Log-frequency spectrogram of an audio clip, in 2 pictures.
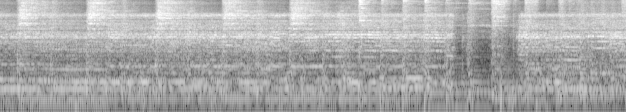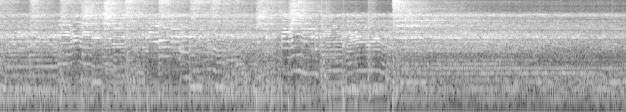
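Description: Live rock band playing an instrumental passage: electric guitar chords over a drum kit, with bending guitar notes in the last third. About three seconds before the end the drums stop and the guitar rings on.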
